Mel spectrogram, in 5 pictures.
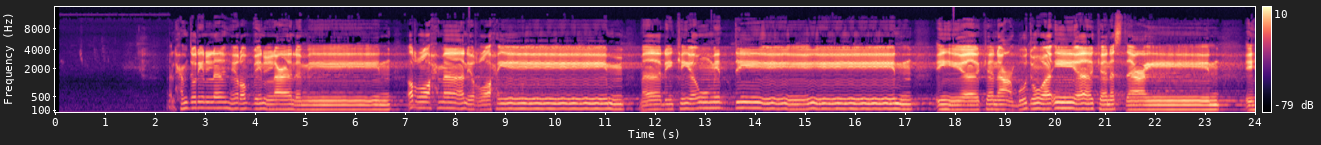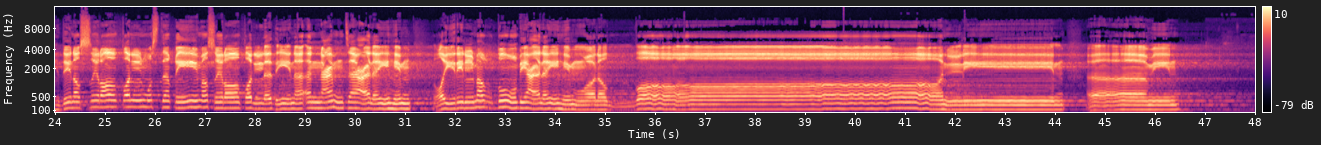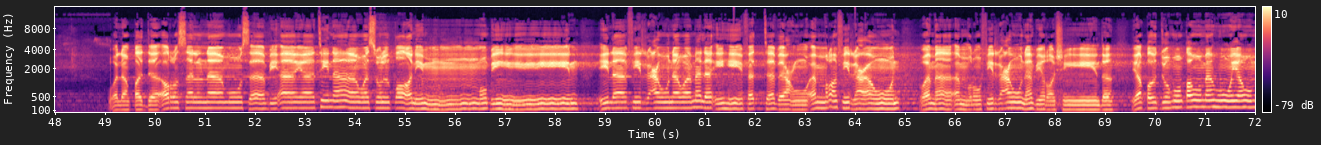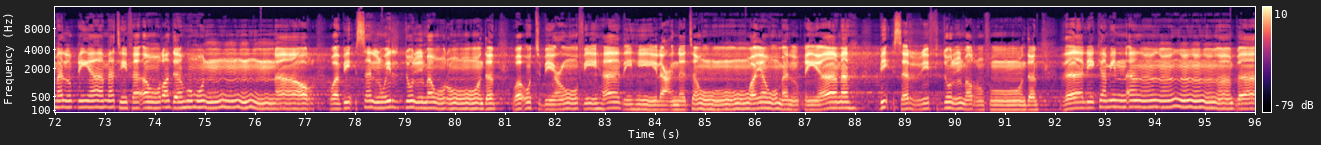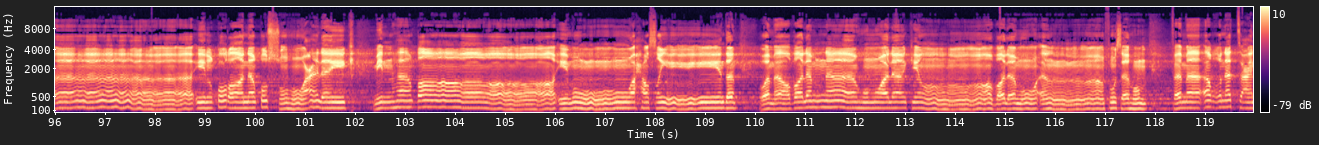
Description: فجر السبت 2-8-1443هـ من سورة هود | Fajr prayer from Surah Hud 5-3-2022 > 1443 🕋 > الفروض - تلاوات الحرمين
